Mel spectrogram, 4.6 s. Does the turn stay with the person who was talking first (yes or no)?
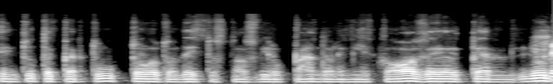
yes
